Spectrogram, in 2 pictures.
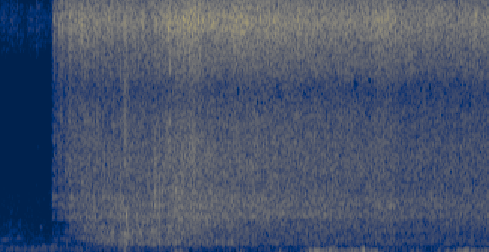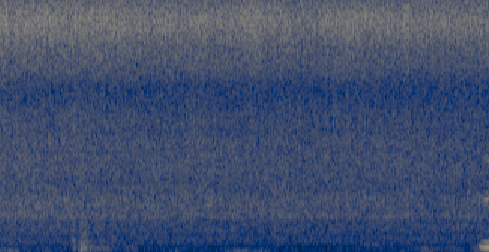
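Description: Sliced ginger drops into hot coconut oil and erupts into a loud sizzling hiss that settles into steady frying, with a few soft clinks of a spoon underneath.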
